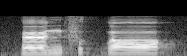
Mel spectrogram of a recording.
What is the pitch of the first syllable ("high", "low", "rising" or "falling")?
rising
